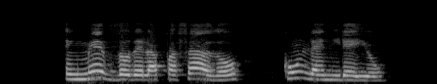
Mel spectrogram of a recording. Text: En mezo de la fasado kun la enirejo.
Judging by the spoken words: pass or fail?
pass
